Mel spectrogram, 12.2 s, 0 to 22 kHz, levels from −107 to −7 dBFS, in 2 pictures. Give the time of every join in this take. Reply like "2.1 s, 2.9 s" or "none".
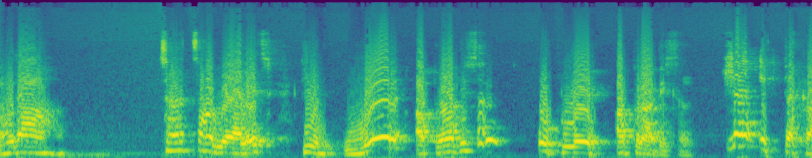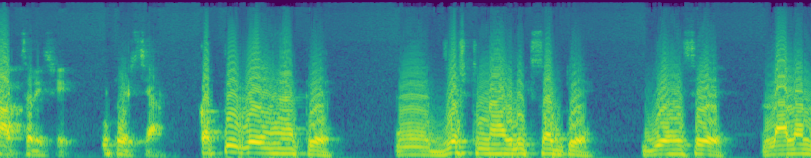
7.4 s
